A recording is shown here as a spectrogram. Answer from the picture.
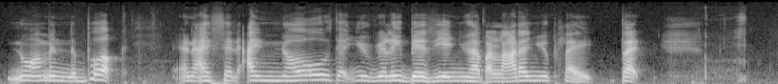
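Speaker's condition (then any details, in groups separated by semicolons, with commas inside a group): Cerebral palsy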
